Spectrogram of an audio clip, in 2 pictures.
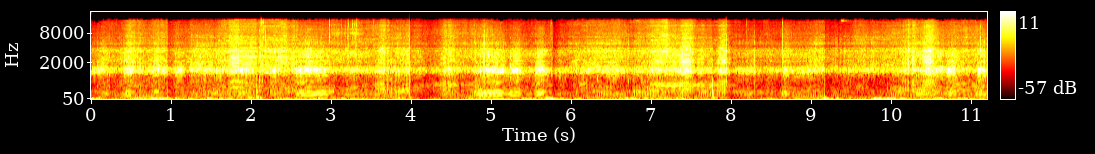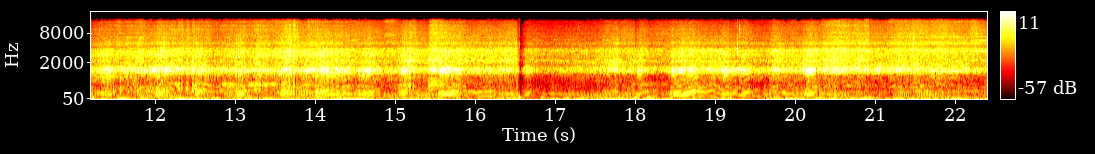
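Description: Other dirt bikes buzz nearby.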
